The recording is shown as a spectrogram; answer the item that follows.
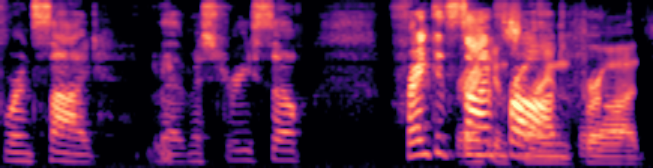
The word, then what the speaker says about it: Frankenstein: I've got to correct you. It's pronounced Frankenstein.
